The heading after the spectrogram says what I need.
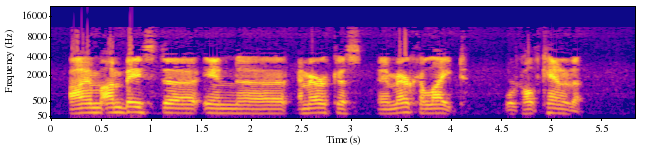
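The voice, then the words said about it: Canadian accent with slight twang. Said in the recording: “I should have known from your accent. You got a bit of a twang there.”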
